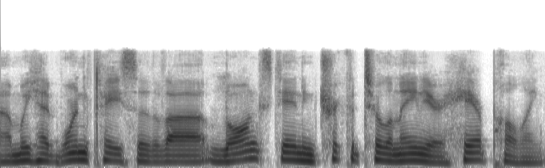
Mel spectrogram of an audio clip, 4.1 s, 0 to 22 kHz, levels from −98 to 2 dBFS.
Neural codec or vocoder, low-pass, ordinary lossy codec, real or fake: codec, 16 kHz, 1 kbps, X-Codec, HuBERT features, trained on balanced general audio; 7.2 kHz; Opus, 64 kbps; fake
